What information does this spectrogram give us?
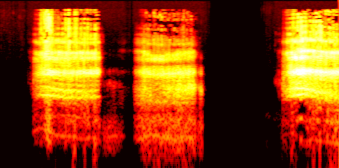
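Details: Pet male lorikeet kept indoors in a home, calling with three harsh, raspy screeches about a second each, separated by clear silent gaps.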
